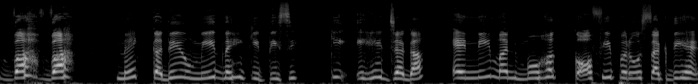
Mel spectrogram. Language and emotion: Punjabi, surprised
